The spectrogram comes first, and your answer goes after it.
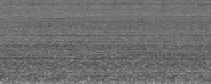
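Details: Oil furnace burner, checked on a call about an oil smell: steady, even roar with an airy hiss, no pulsing, stumbling or rumble. Burner firing cleanly after service; leftover oil on the bottom may still give some smell.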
